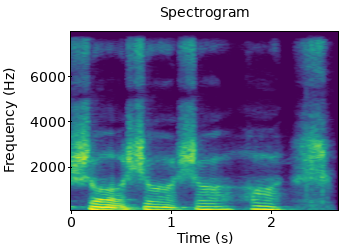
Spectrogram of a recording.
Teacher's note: और श श श ह, आप बोल के देखिए, श श श ह, उष्मा निकल रही है आपके मुंह से, तो इसको उष्मा व्यंजन कहते हैं या संघर्षी भी कहते हैं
